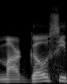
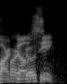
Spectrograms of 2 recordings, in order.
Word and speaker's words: Margosi: Margosi? Yep. I actually had a chance to meet, well, when I interviewed him, I was like, is it Margos or Margosi? He said Margosi.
